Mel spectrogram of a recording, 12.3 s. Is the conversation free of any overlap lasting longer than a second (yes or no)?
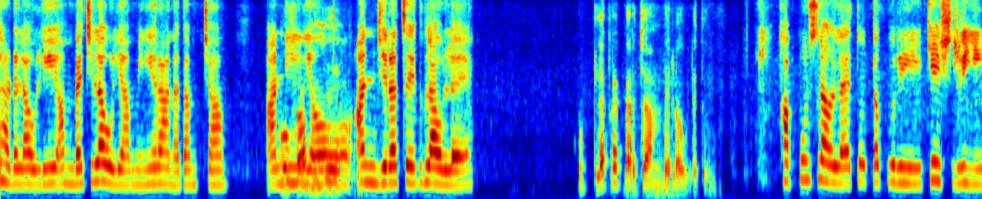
yes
